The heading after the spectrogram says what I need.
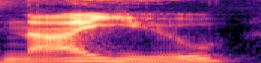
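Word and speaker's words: Niue: and the other is nayu which I might be pronouncing wrong I meant to double check how to pronounce that it's spelled n-i-u-e so nayu is a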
